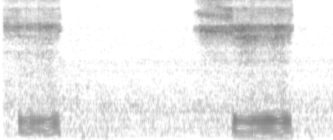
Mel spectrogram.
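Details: Sleeping French Bulldog puppy: two loud, buzzing snores on the in-breath with a hissing out-breath between; typical snoring from a narrowed airway in a flat-faced breed.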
